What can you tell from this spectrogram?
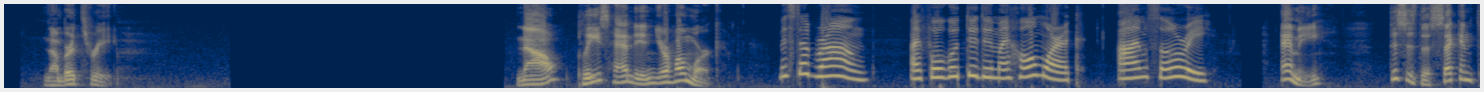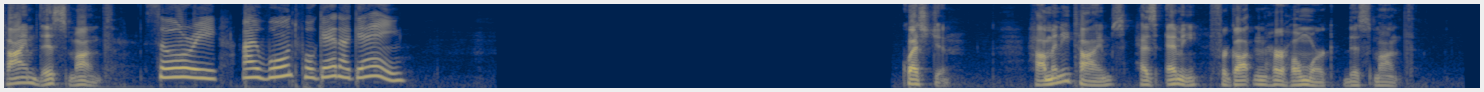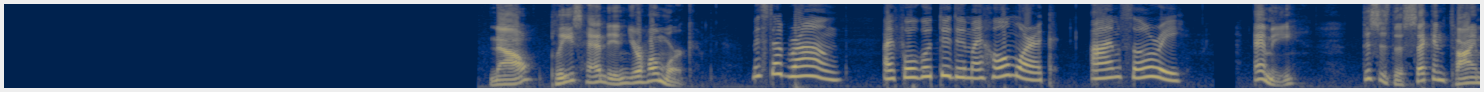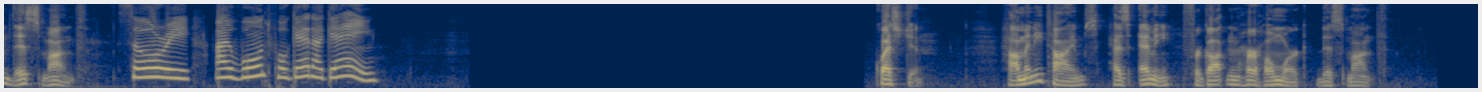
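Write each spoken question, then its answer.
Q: Question. How many times has Emmy forgotten her homework this month?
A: Twice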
